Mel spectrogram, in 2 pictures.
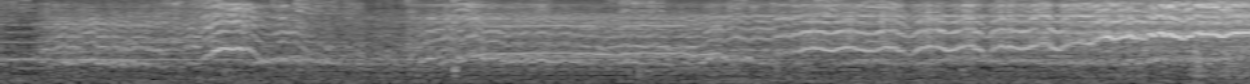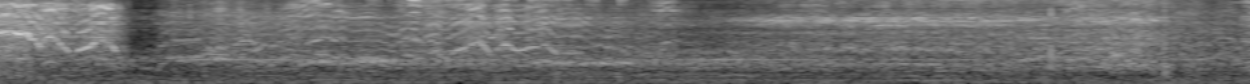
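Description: RC scale crawler's electric motor and gearbox whining as the truck climbs rock, the pitch wavering and then rising with throttle before cutting off abruptly about seven seconds in; a fainter whine follows.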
